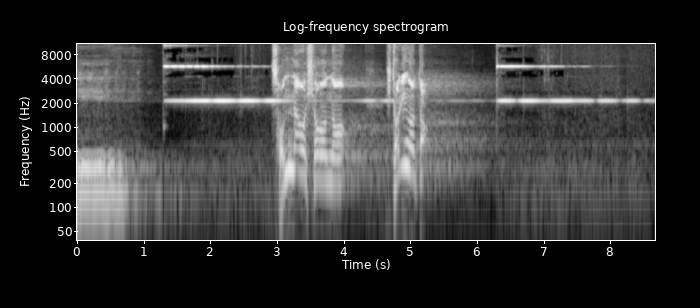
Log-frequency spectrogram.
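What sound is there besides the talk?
temple bell ringing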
